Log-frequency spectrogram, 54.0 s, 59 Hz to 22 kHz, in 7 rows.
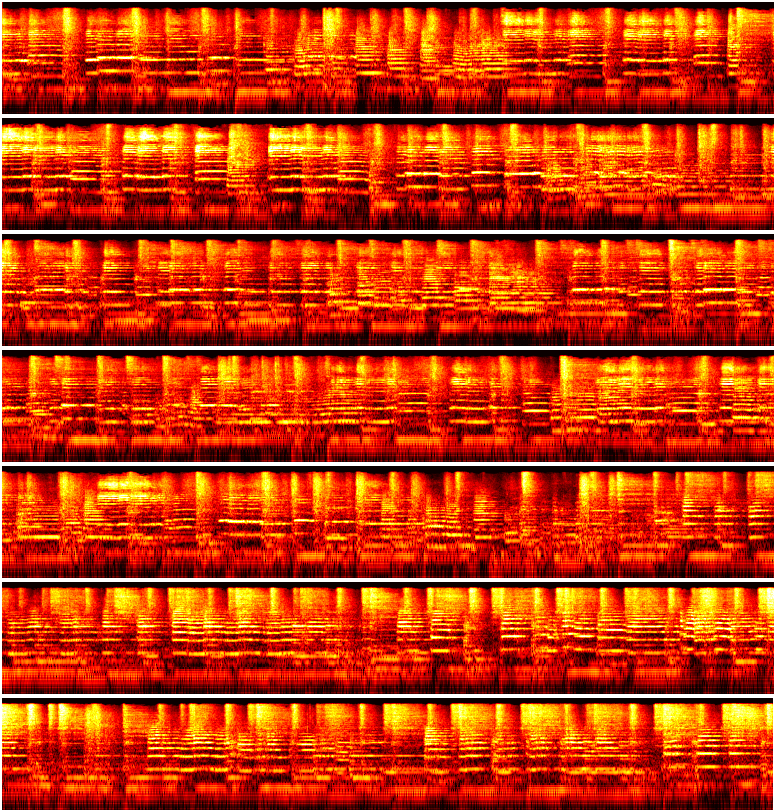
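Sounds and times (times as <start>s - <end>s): archtop guitar chords: 0.0s - 54.0s
drum kit: 0.0s - 54.0s
trombone: 0.0s - 54.0s
trumpet melody: 0.0s - 54.0s.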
